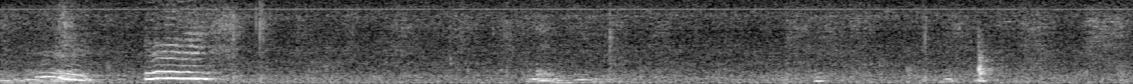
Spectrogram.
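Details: Puppies from the litter of Edhel and Berry give two short, high, whining squeals in quick succession at the start, followed by softer, fainter whimpers against a quiet indoor background.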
